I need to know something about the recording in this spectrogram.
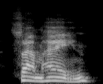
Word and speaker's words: Samhain: with uh and so maybe we're not pronouncing wrong these days especially in North America if we actually say sam Hayne Sam Hayne could well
